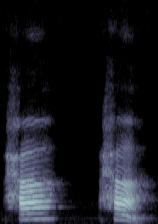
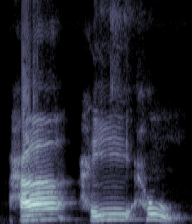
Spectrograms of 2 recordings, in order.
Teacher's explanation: ha itu adalah cara keluarnya di tengah tenggorokan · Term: huruf halqi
